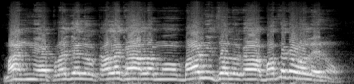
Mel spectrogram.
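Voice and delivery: high, loud, slow hero retort; bitter outcry in film-hero style; Krishna as Alluri Sitarama Raju. Acted. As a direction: shout it with drawn-out indignation. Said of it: "Krishna గారు నటించారు climax సన్నివేశం".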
